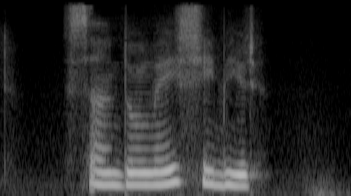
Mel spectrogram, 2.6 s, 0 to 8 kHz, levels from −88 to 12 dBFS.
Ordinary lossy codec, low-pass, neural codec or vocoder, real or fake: AAC, 32 kbps; 7.2 kHz; codec, 16 kHz, 0.5 kbps, FunCodec, trained on LibriTTS, 25 frames a second; fake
